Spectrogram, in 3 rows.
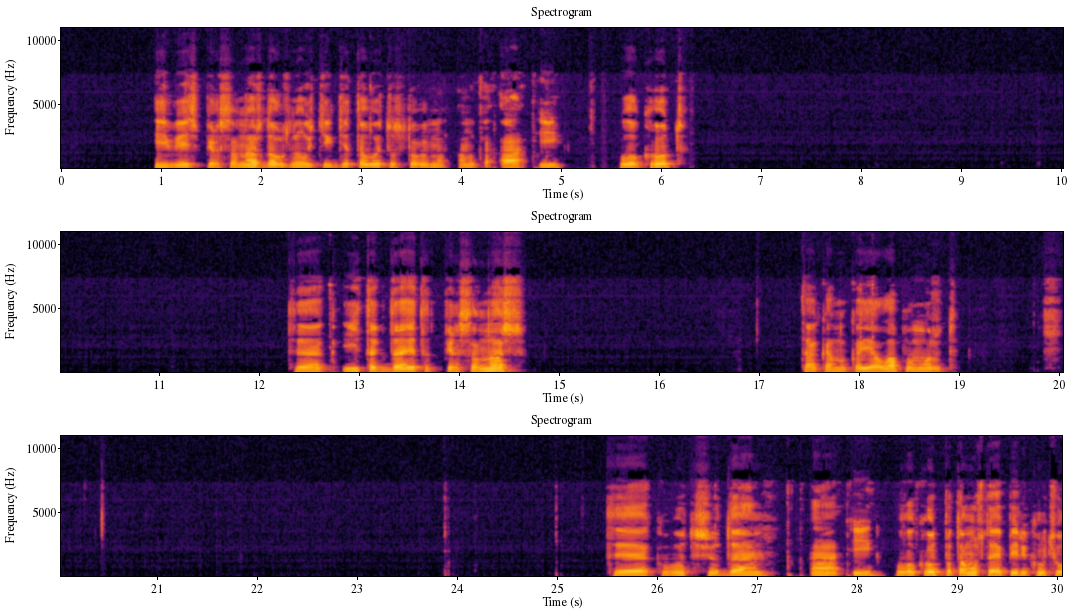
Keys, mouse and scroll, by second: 1.1-3.1 drag, 4.1 a, 4.7 i, 6.3-12.7 drag, 18.0 click, 19.7-23.8 drag, 25.0-26.6 drag, 27.2 a, 27.7 i.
